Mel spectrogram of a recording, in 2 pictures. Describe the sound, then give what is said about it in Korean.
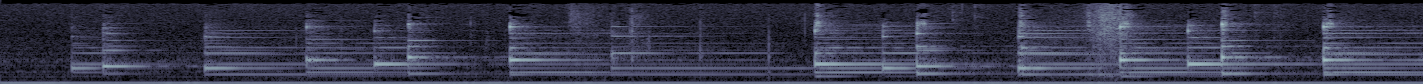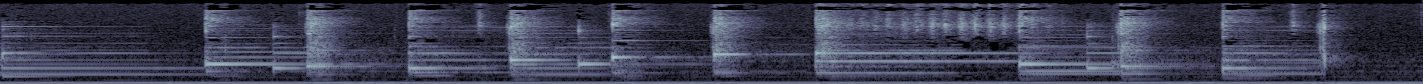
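A melodic ringback tone of an outgoing Voice Talk call plays on its own, bright electronic chime notes repeating in a steady pattern over a constant low hum, with no talking. “전화할 때 보이스톡 아면 방송하는 거지 뭐.”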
